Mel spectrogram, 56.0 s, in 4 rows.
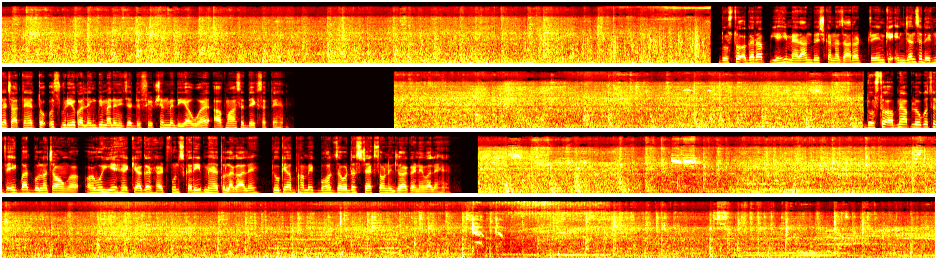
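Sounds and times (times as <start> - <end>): train wheels rumbling on bridge track: 0.0 - 10.6, 19.9 - 27.0, 35.2 - 56.0.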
